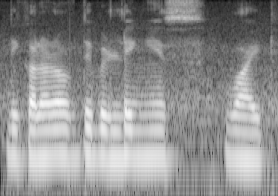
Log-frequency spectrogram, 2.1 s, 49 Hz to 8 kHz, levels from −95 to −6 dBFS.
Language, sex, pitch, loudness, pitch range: English, male, 135 Hz, -17 LUFS, 130-140 Hz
